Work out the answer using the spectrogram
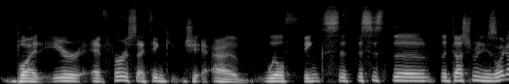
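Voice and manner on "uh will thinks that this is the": ordinary talk, nothing marked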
